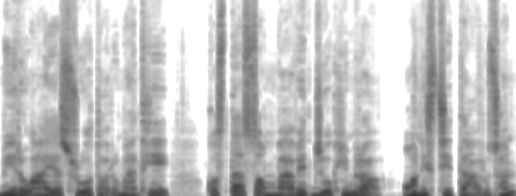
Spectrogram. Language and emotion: Nepali, fearful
